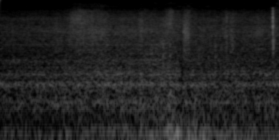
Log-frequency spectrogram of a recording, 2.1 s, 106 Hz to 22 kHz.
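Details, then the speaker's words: BMW X5 after a full suspension overhaul, driving over uneven patches where worn ball joints and bushes used to knock: a steady low road rumble with no clunks or knocks; suspension now quiet, with alignment straight. "यहां पर बहुत uneven patches है ब्रजेस के भी पैचे में पहले आवाज आता था तो ऐसा कोई आवाज तो मुझे नहीं लग रहा है यार"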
